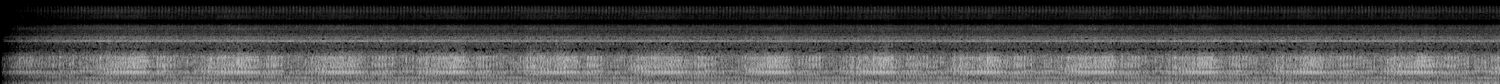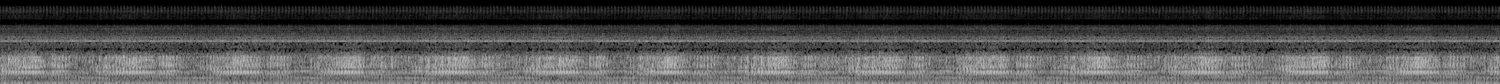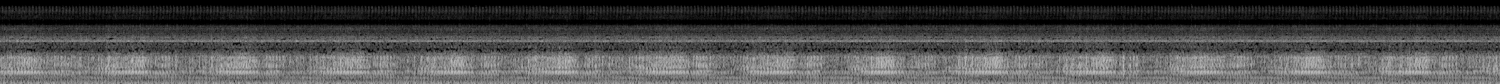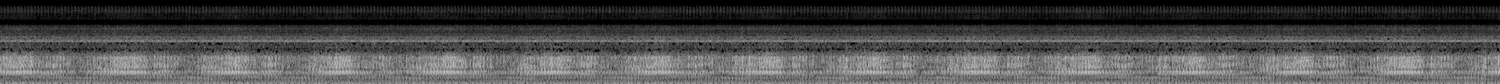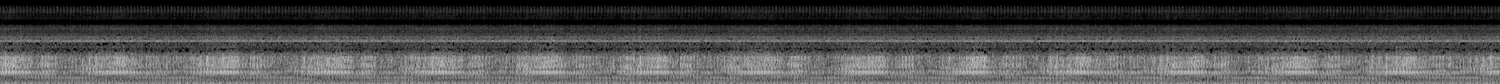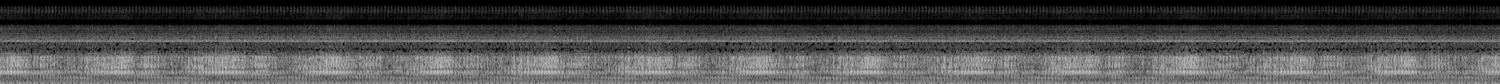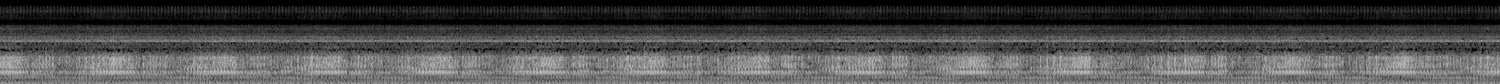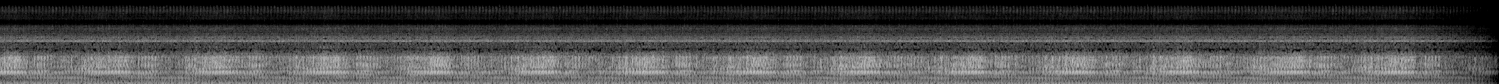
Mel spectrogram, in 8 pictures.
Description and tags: Agilent Tri-Scroll Vacuum Pump Cowling
Contact microphone recording of an Agilent Tri-Scroll vacuum pump made with the microphone on the cooling cowling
